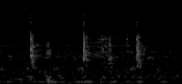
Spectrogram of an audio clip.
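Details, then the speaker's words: Antique American Cuckoo Clock Co. cuckoo clock movement on a test stand, fitted with lighter weights: crisp, even ticks about two per second, a normal running time train. The cuckoo side is not working; an eight-day chain, thought too thick, is suspected. "the clock is ticking away even though I got lighter weights on it than what I think it calls for"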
